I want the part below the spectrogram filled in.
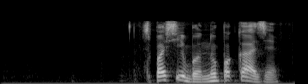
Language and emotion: Russian, neutral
